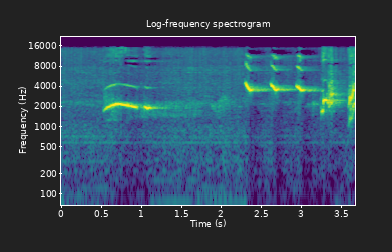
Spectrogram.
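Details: White-rumped shama song used to train young and newly caught birds: a clear whistled note sliding gently downward, a short pause, then a run of bright high whistled notes in quick succession ending in a scratchy burst.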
